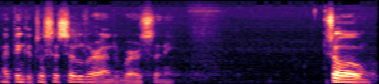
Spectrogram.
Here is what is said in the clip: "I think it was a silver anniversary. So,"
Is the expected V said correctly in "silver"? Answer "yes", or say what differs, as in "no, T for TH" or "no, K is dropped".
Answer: yes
